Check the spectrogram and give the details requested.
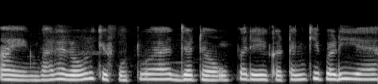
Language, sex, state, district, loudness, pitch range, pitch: Rajasthani, female, Rajasthan, Nagaur, -14 LUFS, 215-240 Hz, 225 Hz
